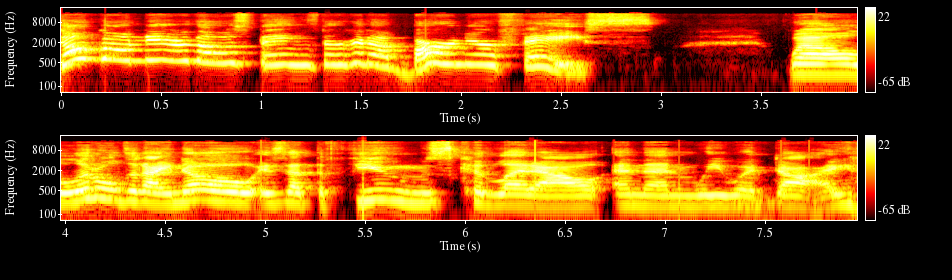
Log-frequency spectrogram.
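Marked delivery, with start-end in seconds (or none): 0.0-3.0 put-on shrill, high-pitched scolding yell. Retelling a warning from childhood: imitating mom yelling. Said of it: "my mom yelling at me".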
